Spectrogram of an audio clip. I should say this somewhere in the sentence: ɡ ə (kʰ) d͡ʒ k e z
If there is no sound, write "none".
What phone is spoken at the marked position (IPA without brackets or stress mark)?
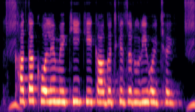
none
